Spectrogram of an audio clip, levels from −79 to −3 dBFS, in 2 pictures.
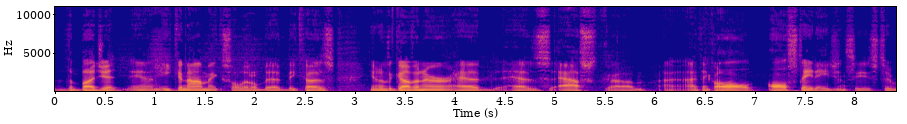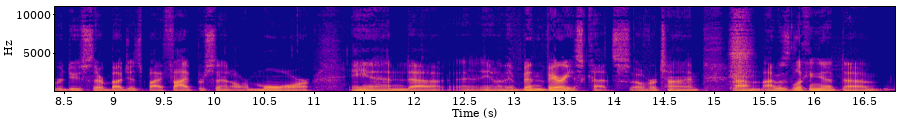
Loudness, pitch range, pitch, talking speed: -25 LUFS, 85-95 Hz, 90 Hz, 170 wpm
